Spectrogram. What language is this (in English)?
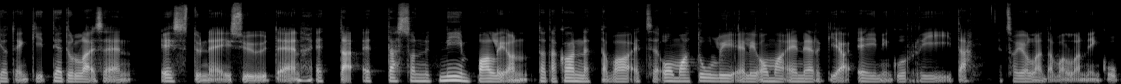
Finnish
